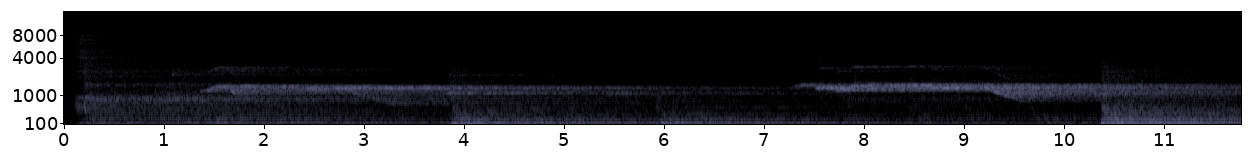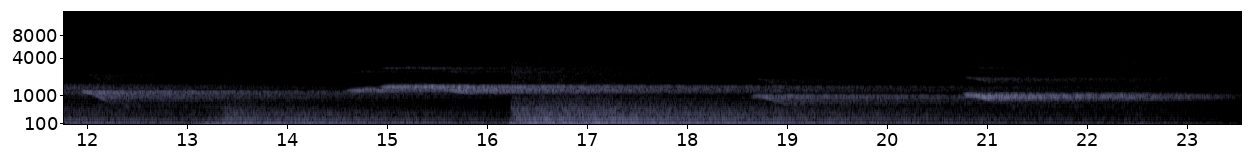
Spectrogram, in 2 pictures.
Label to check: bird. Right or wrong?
Right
